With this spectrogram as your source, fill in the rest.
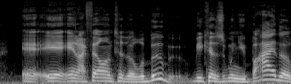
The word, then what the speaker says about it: Labubu: But, which I always say the fucking name wrong, but the Labobo dolls, Labubu? yeah, okay. Yeah, my 4-year-old, every time I say it, she's like, "It's Labubu." I'm like, got it. But She can't say it right either, so she says Labobo.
